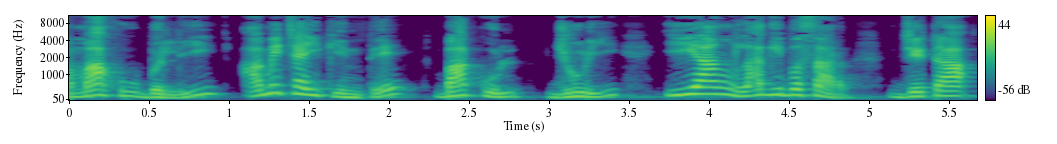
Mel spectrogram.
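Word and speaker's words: bakul: Malaysian ভাষায় বলা হয় বাকুল বাকুল আবার কেউ বকুল শুনেন না আবার কবুল শুনেন না বাকুল বাকুল মানে ঝুড়ি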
